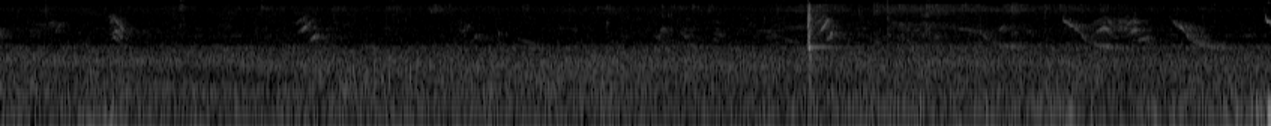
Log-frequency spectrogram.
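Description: Birds chirping: scattered short, high calls, with a few quick falling notes in the last couple of seconds, over a steady low background noise. A low thump comes right at the end.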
